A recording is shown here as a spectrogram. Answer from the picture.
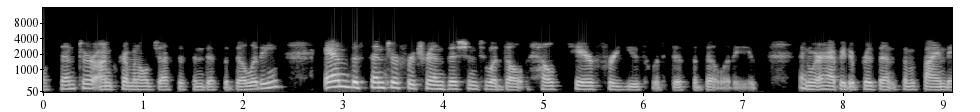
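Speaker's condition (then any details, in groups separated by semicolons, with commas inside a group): No condition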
